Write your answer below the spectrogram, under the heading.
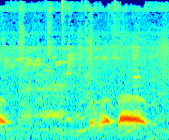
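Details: A single phrase from a loud, eager spotted dove (tekukur): two quick rising notes, then a strong drawn-out coo, preceded by the tail of an earlier coo and a quiet pause.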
